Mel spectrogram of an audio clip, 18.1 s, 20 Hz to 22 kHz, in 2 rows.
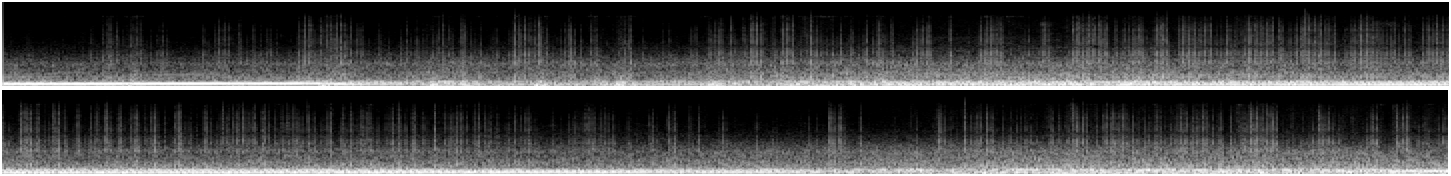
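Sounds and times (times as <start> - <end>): car engine droning: 0.0 - 18.0
road and tyre noise: 0.0 - 18.0.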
